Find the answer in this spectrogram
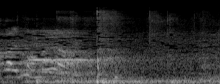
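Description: Volleyball practice: a few sharp impacts of the ball being struck, the clearest about a second apart, amid children's voices calling out under a large open-sided hall's roof.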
